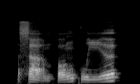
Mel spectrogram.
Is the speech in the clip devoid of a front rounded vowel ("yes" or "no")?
yes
